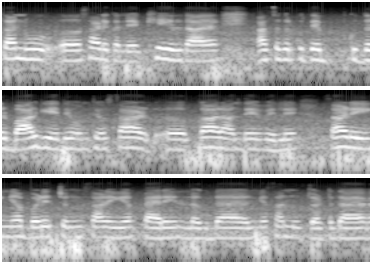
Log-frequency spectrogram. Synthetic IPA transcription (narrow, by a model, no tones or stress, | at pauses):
saːnũːsaːɽeːkənːẽːkʰeːld̪aːɛː | əsəɡəɾkʊt̪ːeː | kʊd̪əɾbaːɾɡeːd̪eːɦoːnt̪ʰeːoːsaːkaːɾãːnd̪eːʋeːleː | saːɽeːɪjãːbəɽeːt͡ʃəŋɡsaːɽeːɪjãːpɛːɾẽːnləɡd̪aːɛːɪjãːsaːnũːt͡ʃəʈd̪aːɛː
